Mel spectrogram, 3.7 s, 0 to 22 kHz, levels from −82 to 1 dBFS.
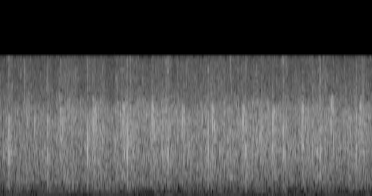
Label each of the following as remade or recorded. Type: recorded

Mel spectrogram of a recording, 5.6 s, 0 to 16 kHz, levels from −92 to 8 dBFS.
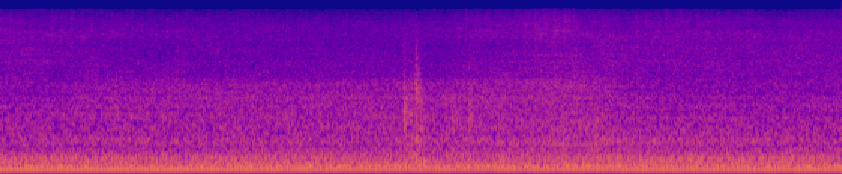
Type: recorded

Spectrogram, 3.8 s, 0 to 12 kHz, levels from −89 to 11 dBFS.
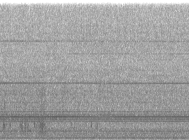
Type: recorded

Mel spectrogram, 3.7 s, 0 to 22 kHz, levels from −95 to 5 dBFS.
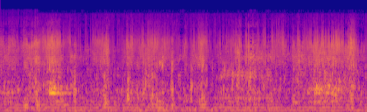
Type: remade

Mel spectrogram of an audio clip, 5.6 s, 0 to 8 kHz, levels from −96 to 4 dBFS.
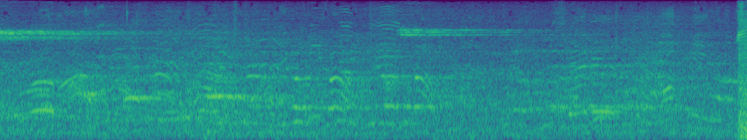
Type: recorded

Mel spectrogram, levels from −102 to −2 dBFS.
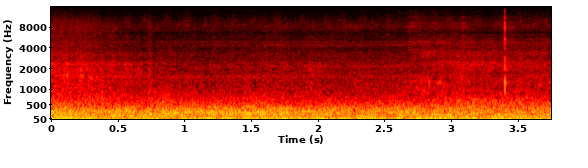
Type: recorded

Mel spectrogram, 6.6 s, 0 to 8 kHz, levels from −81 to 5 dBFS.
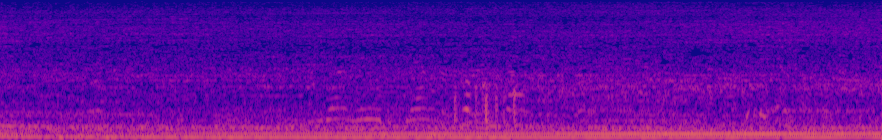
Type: recorded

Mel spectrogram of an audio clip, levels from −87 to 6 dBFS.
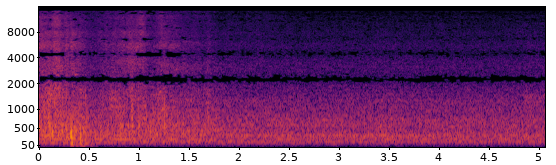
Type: recorded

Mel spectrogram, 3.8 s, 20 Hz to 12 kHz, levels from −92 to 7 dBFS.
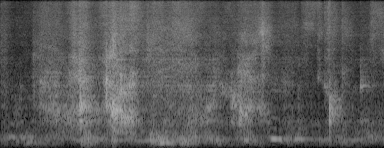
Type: remade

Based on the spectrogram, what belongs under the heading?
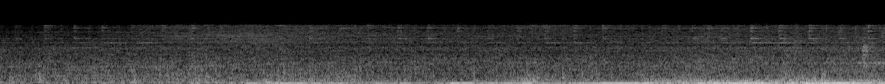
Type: remade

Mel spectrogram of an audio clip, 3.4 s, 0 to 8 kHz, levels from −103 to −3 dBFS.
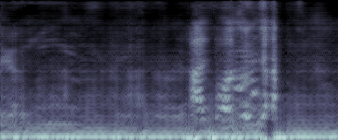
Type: remade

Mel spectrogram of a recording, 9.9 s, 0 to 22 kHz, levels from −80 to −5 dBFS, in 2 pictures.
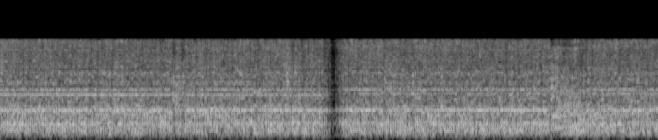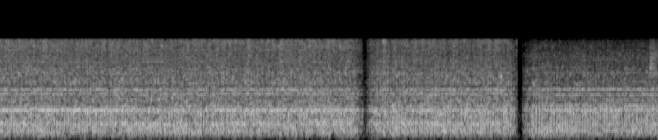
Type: remade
